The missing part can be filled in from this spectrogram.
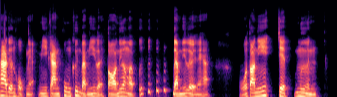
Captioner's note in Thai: เสียงหัวเราะ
